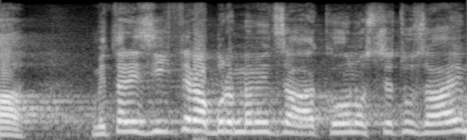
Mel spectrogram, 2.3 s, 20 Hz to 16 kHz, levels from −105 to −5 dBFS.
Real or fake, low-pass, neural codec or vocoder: fake; 14.4 kHz; vocoder, 48 kHz, 128 mel bands, Vocos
